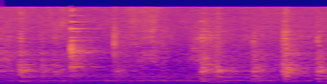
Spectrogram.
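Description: Kashmiri chili powder being stirred into lemon pickle in a pan, giving soft repeated scraping strokes of a spoon against the pan with a faint sizzle beneath, close and fairly quiet, with no talking.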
